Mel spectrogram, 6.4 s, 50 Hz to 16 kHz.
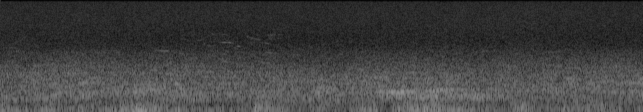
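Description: Distant low rumble from the Starship SN4 prototype on its test stand during an engine test, a steady roar-like noise heard from afar with no sharp blast.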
